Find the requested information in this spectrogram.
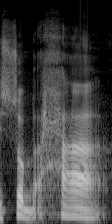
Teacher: It's a ha with a emphasis from the throat.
